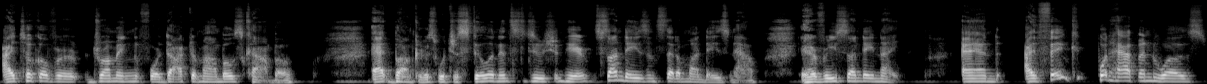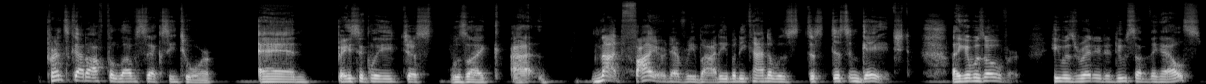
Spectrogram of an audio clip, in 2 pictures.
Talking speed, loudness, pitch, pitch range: 160 wpm, -19 LUFS, 135 Hz, 125-145 Hz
